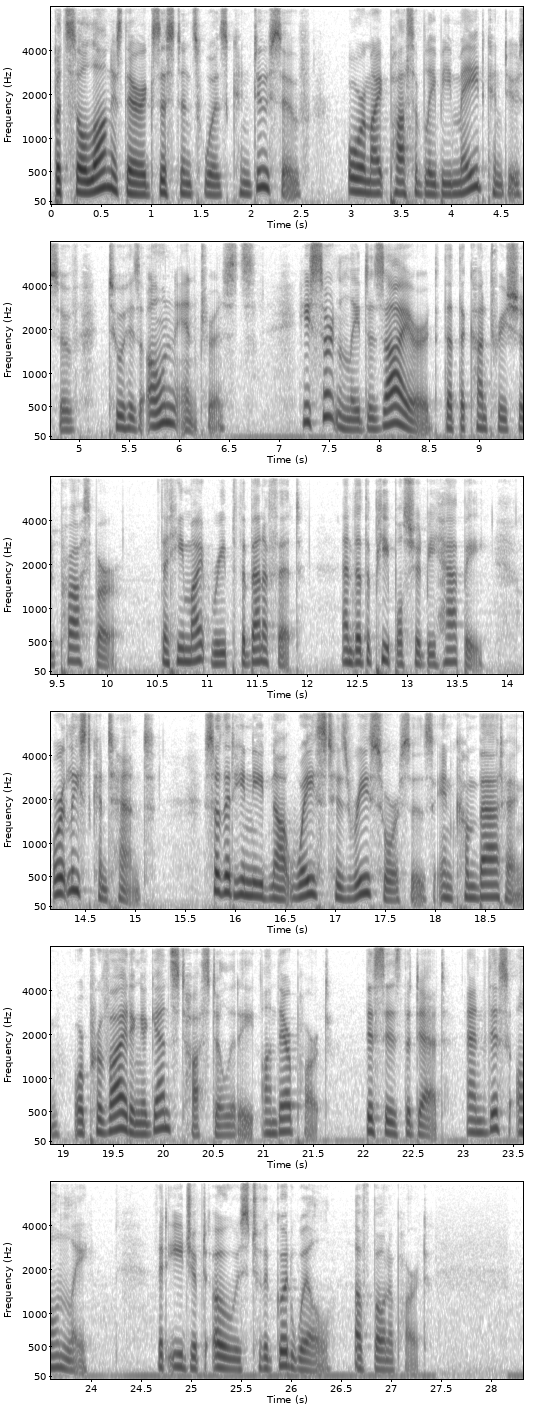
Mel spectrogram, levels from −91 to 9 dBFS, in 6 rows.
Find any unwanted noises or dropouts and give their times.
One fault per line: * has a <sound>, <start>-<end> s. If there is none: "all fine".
all fine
